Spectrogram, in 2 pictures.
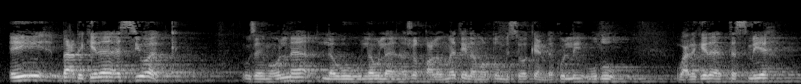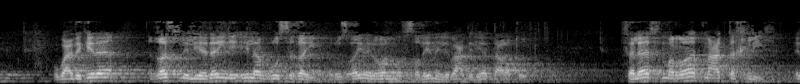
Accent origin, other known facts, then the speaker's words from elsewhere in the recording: Egypt; احنا بنقول غلط كمصريين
